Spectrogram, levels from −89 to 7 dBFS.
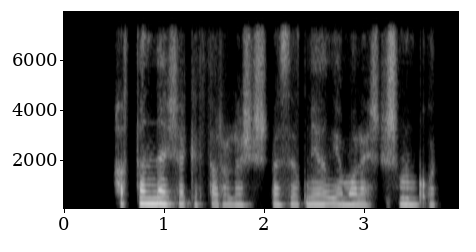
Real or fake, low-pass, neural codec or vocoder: fake; 7.2 kHz; codec, 16 kHz in and 24 kHz out, 0.9 kbps, LongCat-Audio-Codec, fine tuned four codebook decoder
